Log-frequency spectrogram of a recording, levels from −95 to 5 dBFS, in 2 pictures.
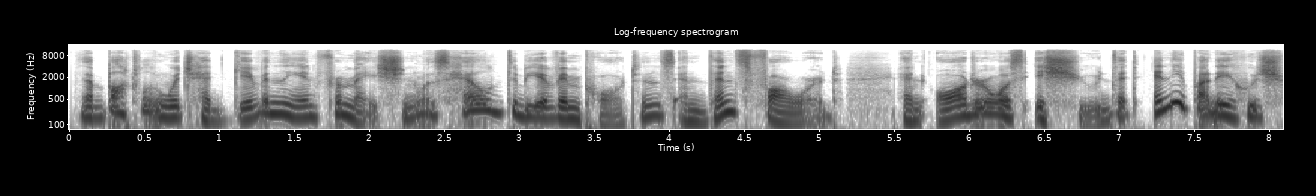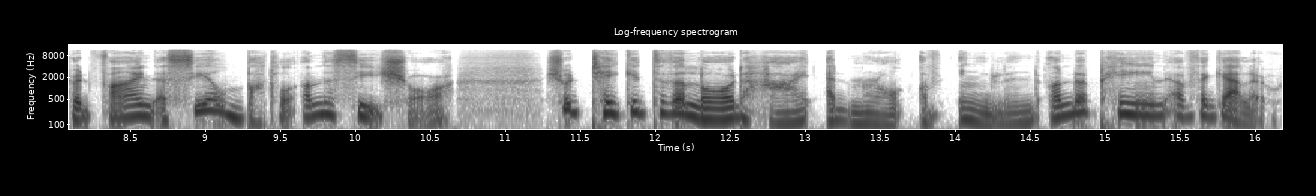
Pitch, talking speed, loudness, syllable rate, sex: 155 Hz, 170 wpm, -21 LUFS, 4.9 syllables/s, male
